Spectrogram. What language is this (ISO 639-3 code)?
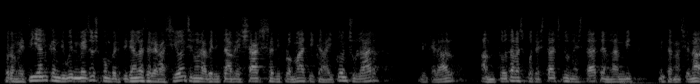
cat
